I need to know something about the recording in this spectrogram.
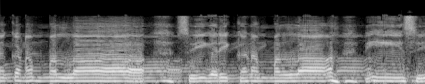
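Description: A man chanting a supplication in long, drawn-out melodic phrases, holding steady notes that bend at the phrase ends, with a short break and a falling note about three seconds in.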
